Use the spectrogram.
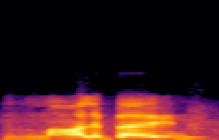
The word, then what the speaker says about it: Marylebone: Marylebone, which is spelt Marylebone, but that is not how it's said. It's Marylebone.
